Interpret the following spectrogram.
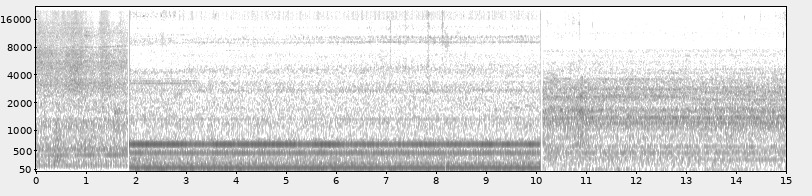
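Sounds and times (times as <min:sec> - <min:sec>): milling machine humming: 0:01.5 - 0:10.1.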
